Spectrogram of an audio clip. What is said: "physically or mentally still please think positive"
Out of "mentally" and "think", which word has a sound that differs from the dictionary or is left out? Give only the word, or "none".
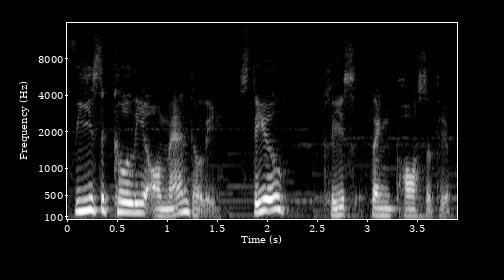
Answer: none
